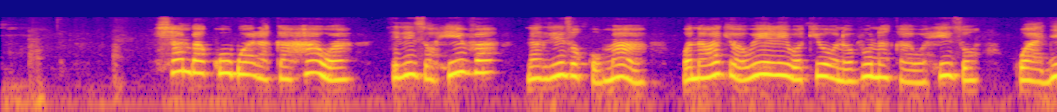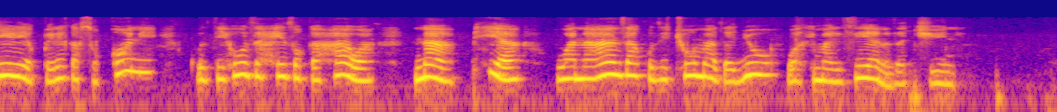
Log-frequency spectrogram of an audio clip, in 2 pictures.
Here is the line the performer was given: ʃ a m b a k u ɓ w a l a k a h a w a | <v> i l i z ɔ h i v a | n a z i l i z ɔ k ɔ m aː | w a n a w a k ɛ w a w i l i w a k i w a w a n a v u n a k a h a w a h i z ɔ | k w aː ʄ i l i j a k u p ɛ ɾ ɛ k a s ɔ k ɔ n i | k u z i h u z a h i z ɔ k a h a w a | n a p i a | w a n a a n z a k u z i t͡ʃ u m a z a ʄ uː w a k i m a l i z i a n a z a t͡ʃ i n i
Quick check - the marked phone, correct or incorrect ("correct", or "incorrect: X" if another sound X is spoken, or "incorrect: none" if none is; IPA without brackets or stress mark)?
incorrect: z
